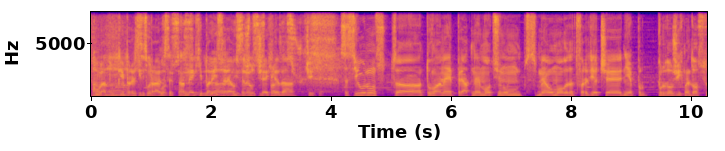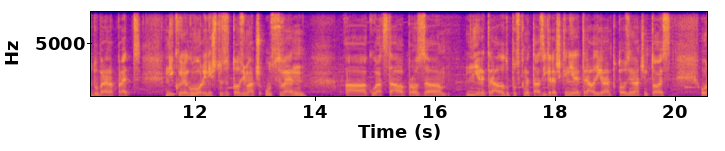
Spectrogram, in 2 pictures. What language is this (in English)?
Bulgarian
